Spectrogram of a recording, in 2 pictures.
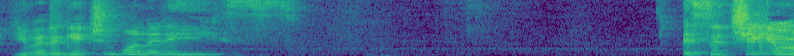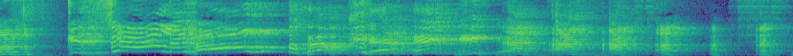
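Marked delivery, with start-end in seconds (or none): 3.4-5.2 laughing shout. Real, not acted. Hyped shout through laughter. 5.5-7.9 laughing. Real, not acted. Laughing after shout.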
